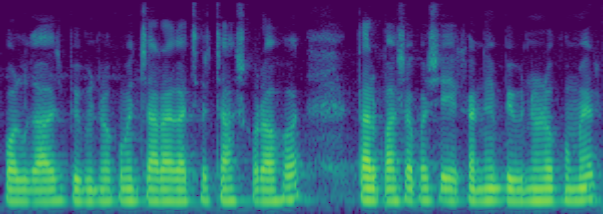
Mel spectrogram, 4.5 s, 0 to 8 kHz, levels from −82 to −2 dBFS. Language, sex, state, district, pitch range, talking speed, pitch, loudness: Bengali, male, Tripura, West Tripura, 120-125 Hz, 160 wpm, 120 Hz, -20 LUFS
